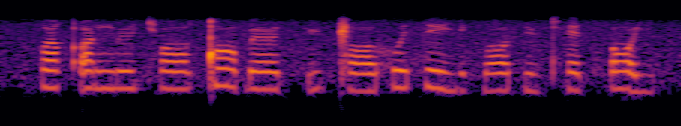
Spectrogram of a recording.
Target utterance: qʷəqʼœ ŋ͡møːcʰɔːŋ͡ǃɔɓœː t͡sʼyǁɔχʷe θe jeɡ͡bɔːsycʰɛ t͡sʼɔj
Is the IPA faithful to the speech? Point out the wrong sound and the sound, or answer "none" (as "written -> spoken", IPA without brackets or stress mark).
θ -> s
